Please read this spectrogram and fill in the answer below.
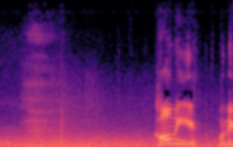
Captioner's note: Fern sighs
